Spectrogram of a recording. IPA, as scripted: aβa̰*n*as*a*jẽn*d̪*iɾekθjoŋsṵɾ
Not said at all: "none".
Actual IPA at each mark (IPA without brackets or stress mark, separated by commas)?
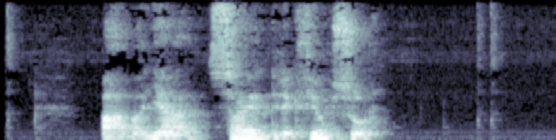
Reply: ɲ, a, d̪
